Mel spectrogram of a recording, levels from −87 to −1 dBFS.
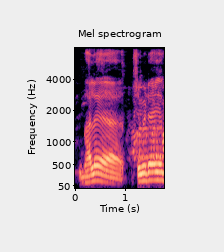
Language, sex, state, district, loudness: Bengali, male, West Bengal, Paschim Medinipur, -12 LUFS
